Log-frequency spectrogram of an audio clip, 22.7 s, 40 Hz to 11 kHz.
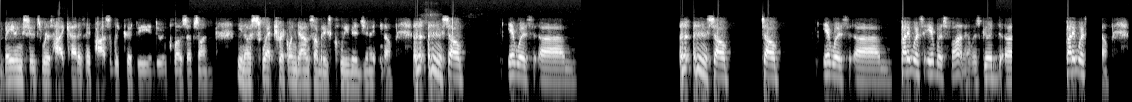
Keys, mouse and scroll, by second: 9.2-11.6 drag, 11.5 space, 12.4 Delete, 13.4 click, 13.5 space, 14.7 space, 15.0 click, 15.1 space, 15.5 click, 17.5-20.1 drag, 20.1 space, 20.8 ctrl+shift+Delete, 21.1 space, 21.6 space, 21.8 click, 21.9 space.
